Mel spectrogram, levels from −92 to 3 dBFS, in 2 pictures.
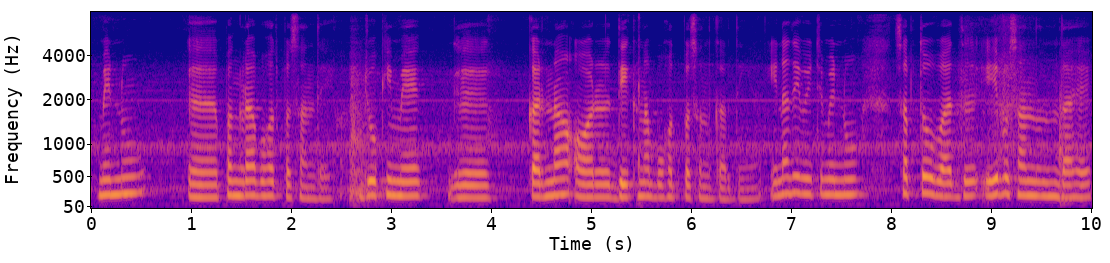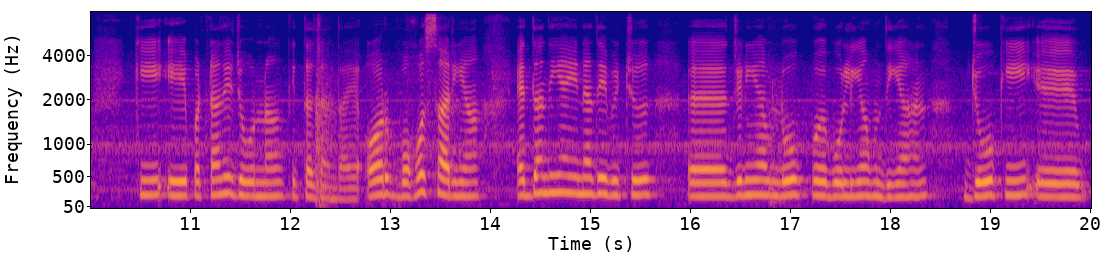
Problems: constant background noise, background conversations at intervals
